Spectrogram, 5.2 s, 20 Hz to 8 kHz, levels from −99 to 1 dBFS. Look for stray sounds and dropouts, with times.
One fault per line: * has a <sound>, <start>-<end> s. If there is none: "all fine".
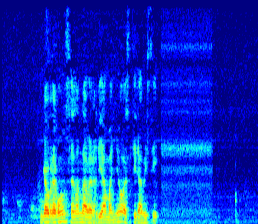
all fine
